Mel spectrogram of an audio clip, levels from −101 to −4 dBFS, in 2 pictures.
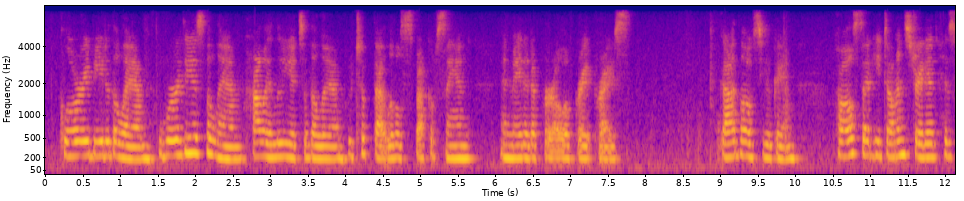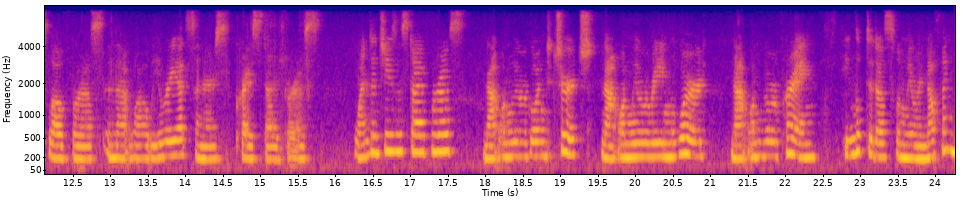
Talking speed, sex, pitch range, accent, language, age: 210 wpm, female, 185-225 Hz, American, English, 40-59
